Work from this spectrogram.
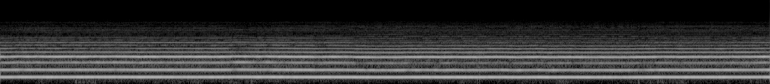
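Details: Older Federal Signal Model 2 siren (old CD box), Princeton NE, alert test: steady tone well below full pitch with slight waver; rotor not coming up to speed; owner suspects worn brushes.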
